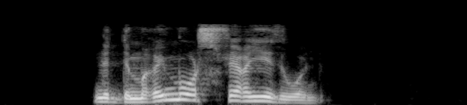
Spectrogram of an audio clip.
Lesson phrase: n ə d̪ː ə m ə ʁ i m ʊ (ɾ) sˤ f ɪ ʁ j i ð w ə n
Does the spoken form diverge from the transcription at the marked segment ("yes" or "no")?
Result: no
